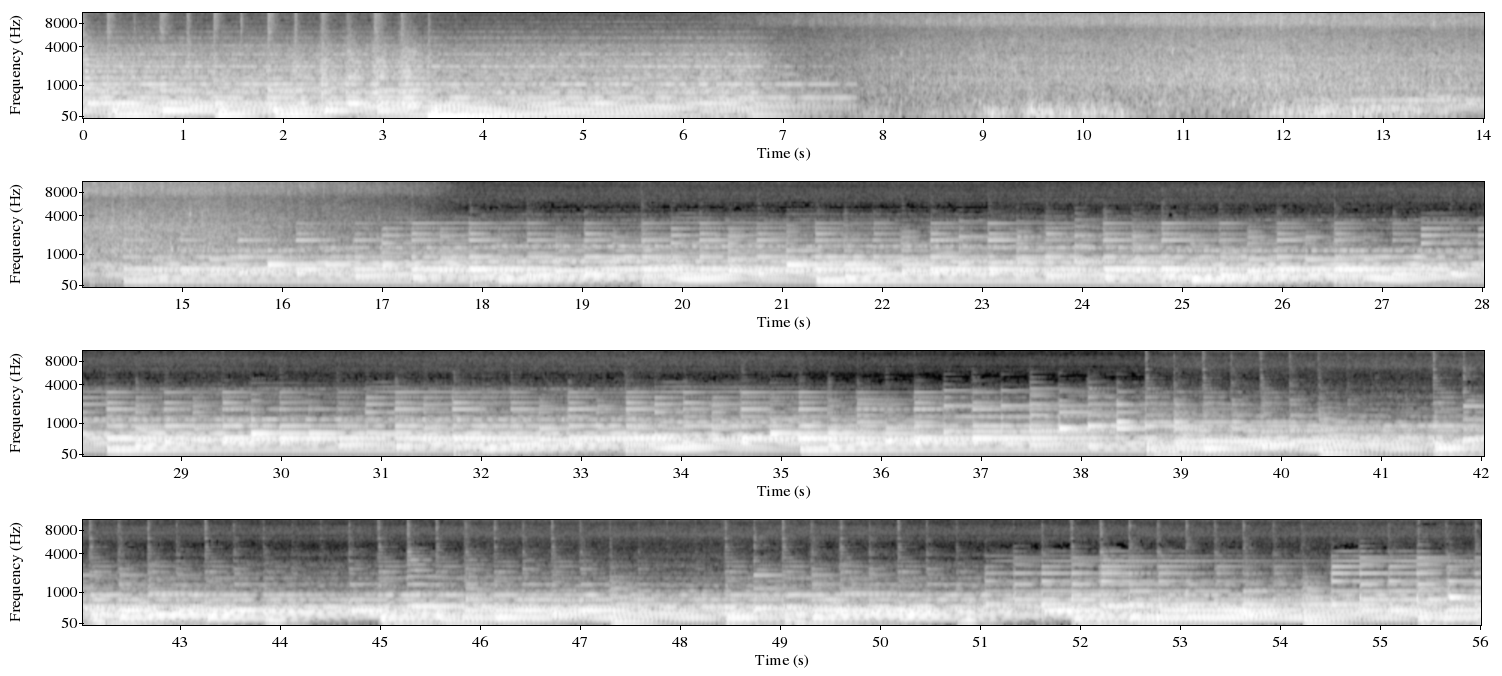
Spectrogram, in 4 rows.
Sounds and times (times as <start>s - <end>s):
Music: 0.0s - 7.8s, 12.9s - 56.0s
Stream: 0.0s - 56.0s.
